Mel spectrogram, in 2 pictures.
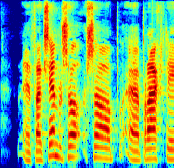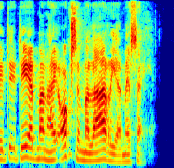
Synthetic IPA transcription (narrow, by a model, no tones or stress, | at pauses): fɒ̽eɡ̥semb̥l̩sɒsɒb̥ʁɑɡ̥̚d̥de̥d̥e̝æd̥mænɦɑ̈iɒɡ̥səmælɑ̈ːʁiɐmesɑ̈ɪ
